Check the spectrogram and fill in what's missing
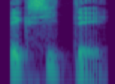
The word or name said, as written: exciter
